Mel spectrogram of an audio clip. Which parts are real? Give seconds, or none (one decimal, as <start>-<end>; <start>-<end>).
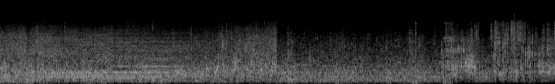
0.0-1.1; 1.9-5.6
